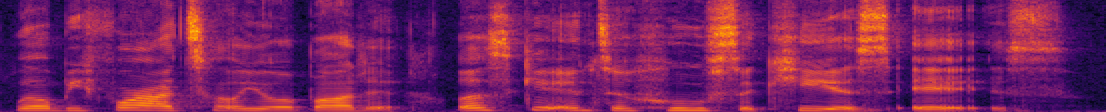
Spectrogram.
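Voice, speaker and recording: A woman's voice: medium pitch, normal speed, gravelly, a little mellow. Chatty woman vlogger, joking asides. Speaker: vlogger giving commentary. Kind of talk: casual commentary.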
